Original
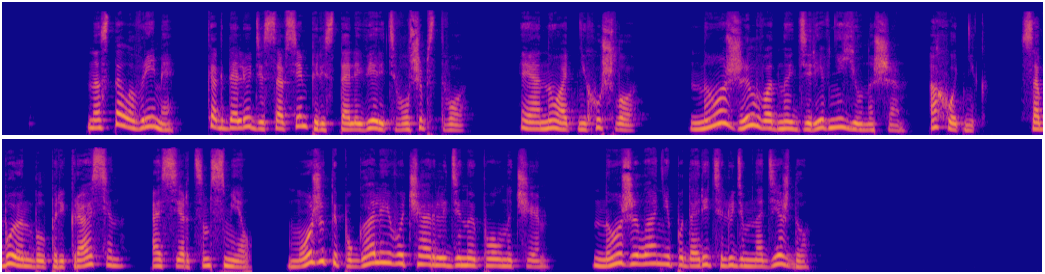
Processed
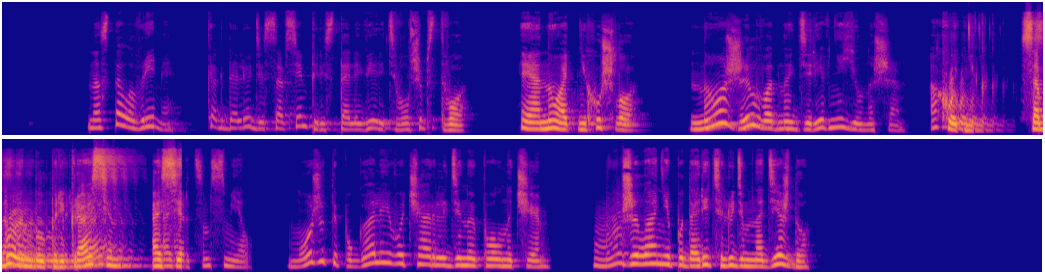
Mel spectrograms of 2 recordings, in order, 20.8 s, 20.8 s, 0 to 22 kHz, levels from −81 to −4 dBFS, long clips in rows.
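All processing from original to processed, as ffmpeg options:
-filter_complex "[0:a]asettb=1/sr,asplit=3[s0][s1][s2];[s0]atrim=end=1.514[s3];[s1]atrim=start=1.51:end=4.33,asetpts=PTS-STARTPTS,afade=t=in:d=0.004:c=qsin,afade=t=out:st=2.816:d=0.004:c=qsin,acompressor=threshold=0.0141:ratio=4:attack=3.2:release=140:knee=1:detection=peak,asplit=2[s4][s5];[s5]adelay=129,lowpass=f=1100:p=1,volume=0.141,asplit=2[s6][s7];[s7]adelay=129,lowpass=f=1100:p=1,volume=0.17[s8];[s4][s6][s8]amix=inputs=3:normalize=0,atrim=end_sample=124362[s9];[s2]atrim=start=4.326[s10];[s3][s9]acrossfade=d=0.004:c1=hsin:c2=qsin[s11];[s11][s10]acrossfade=d=0.004:c1=qsin:c2=hsin,asettb=1/sr,asplit=3[s12][s13][s14];[s12]atrim=end=5.654[s15];[s13]atrim=start=5.65:end=7.86,asetpts=PTS-STARTPTS,afade=t=in:d=0.004:c=qsin,afade=t=out:st=2.206:d=0.004:c=qsin,bandreject=f=50:t=h:w=6,bandreject=f=100:t=h:w=6,bandreject=f=150:t=h:w=6,bandreject=f=200:t=h:w=6,bandreject=f=250:t=h:w=6,bandreject=f=300:t=h:w=6,bandreject=f=350:t=h:w=6,bandreject=f=400:t=h:w=6,acrossover=split=8000[s16][s17];[s17]acompressor=threshold=0.002:ratio=4:attack=1:release=60[s18];[s16][s18]amix=inputs=2:normalize=0[s19];[s14]atrim=start=7.856[s20];[s15][s19]acrossfade=d=0.004:c1=hsin:c2=qsin[s21];[s21][s20]acrossfade=d=0.004:c1=qsin:c2=hsin,asettb=1/sr,asplit=3[s22][s23][s24];[s22]atrim=end=9.404[s25];[s23]atrim=start=9.4:end=12.2,asetpts=PTS-STARTPTS,afade=t=in:d=0.004:c=qsin,afade=t=out:st=2.796:d=0.004:c=qsin,acontrast=64,aeval=exprs='0.473*sin(PI/2*1.78*val(0)/0.473)':c=same,aecho=1:1:104|208|312|416:0.316|0.117|0.0433|0.016,atrim=end_sample=123480[s26];[s24]atrim=start=12.196[s27];[s25][s26]acrossfade=d=0.004:c1=hsin:c2=qsin[s28];[s28][s27]acrossfade=d=0.004:c1=qsin:c2=hsin,asettb=1/sr,asplit=3[s29][s30][s31];[s29]atrim=end=15.794[s32];[s30]atrim=start=15.79:end=16.62,asetpts=PTS-STARTPTS,afade=t=in:d=0.004:c=qsin,afade=t=out:st=0.826:d=0.004:c=qsin,equalizer=f=170:t=o:w=0.4:g=5.5,aeval=exprs='(tanh(44.7*val(0)+0.25)-tanh(0.25))/44.7':c=same,aeval=exprs='sgn(val(0))*max(abs(val(0))-0.00112,0)':c=same[s33];[s31]atrim=start=16.616[s34];[s32][s33]acrossfade=d=0.004:c1=hsin:c2=qsin[s35];[s35][s34]acrossfade=d=0.004:c1=qsin:c2=hsin,highpass=130,equalizer=f=11000:t=o:w=0.71:g=3,dynaudnorm=f=420:g=11:m=4.47,volume=0.422"

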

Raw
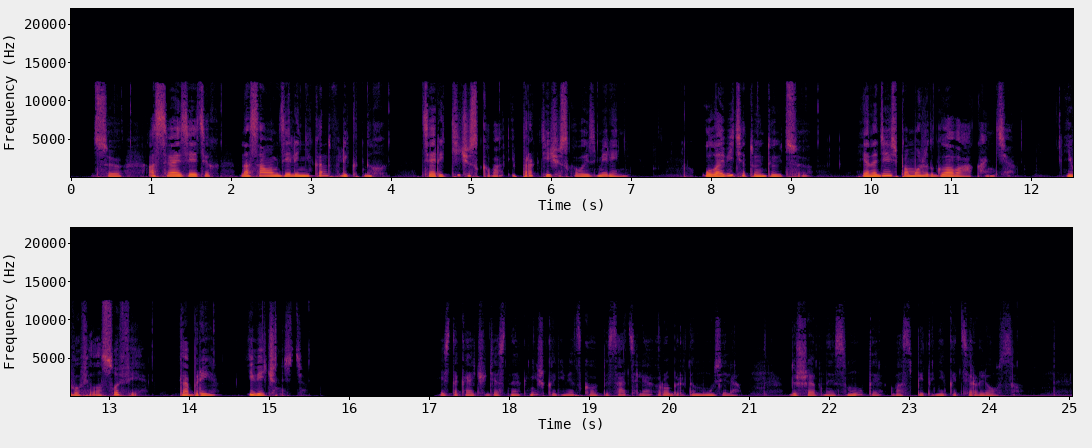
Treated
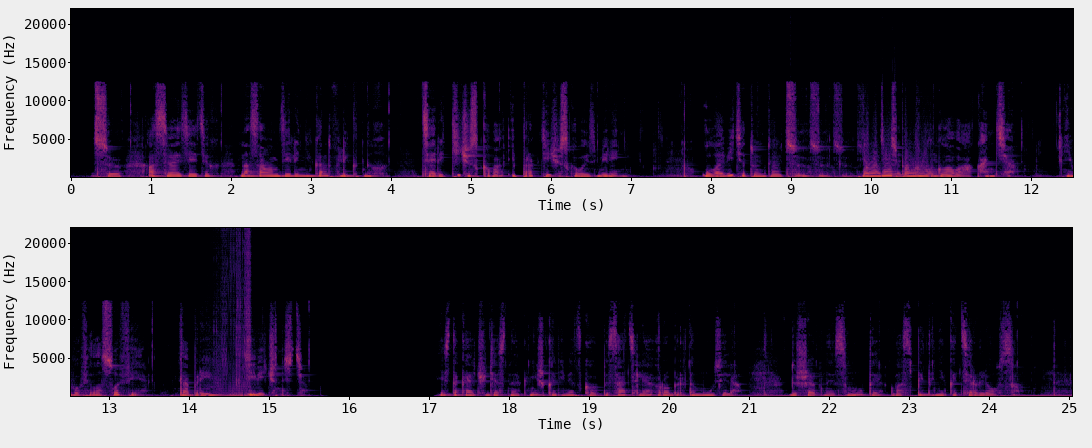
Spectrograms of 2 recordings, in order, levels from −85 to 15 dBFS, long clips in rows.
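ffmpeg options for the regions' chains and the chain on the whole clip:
-filter_complex "[0:a]asettb=1/sr,asplit=3[s0][s1][s2];[s0]atrim=end=8.664[s3];[s1]atrim=start=8.66:end=10.82,asetpts=PTS-STARTPTS,afade=t=in:d=0.004:c=qsin,afade=t=out:st=2.156:d=0.004:c=qsin,asplit=5[s4][s5][s6][s7][s8];[s5]adelay=294,afreqshift=-39,volume=0.237[s9];[s6]adelay=588,afreqshift=-78,volume=0.105[s10];[s7]adelay=882,afreqshift=-117,volume=0.0457[s11];[s8]adelay=1176,afreqshift=-156,volume=0.0202[s12];[s4][s9][s10][s11][s12]amix=inputs=5:normalize=0,atrim=end_sample=95256,volume=20,asoftclip=hard,volume=0.0501[s13];[s2]atrim=start=10.816[s14];[s3][s13]acrossfade=d=0.004:c1=hsin:c2=qsin[s15];[s15][s14]acrossfade=d=0.004:c1=qsin:c2=hsin,asettb=1/sr,asplit=3[s16][s17][s18];[s16]atrim=end=14.174[s19];[s17]atrim=start=14.17:end=14.87,asetpts=PTS-STARTPTS,afade=t=in:d=0.004:c=qsin,afade=t=out:st=0.696:d=0.004:c=qsin,aeval=exprs='val(0)+0.5*0.01*sgn(val(0))':c=same,equalizer=f=540:w=1.1:g=-5.5,asplit=2[s20][s21];[s21]adelay=32,volume=0.794[s22];[s20][s22]amix=inputs=2:normalize=0,atrim=end_sample=30870[s23];[s18]atrim=start=14.866[s24];[s19][s23]acrossfade=d=0.004:c1=hsin:c2=qsin[s25];[s25][s24]acrossfade=d=0.004:c1=qsin:c2=hsin,acompressor=threshold=0.00891:ratio=5,aecho=1:1:3.9:0.77,bandreject=f=202.6:t=h:w=4,bandreject=f=405.2:t=h:w=4,bandreject=f=607.8:t=h:w=4,bandreject=f=810.4:t=h:w=4,bandreject=f=1013:t=h:w=4,bandreject=f=1215.6:t=h:w=4,bandreject=f=1418.2:t=h:w=4,bandreject=f=1620.8:t=h:w=4,bandreject=f=1823.4:t=h:w=4,bandreject=f=2026:t=h:w=4,bandreject=f=2228.6:t=h:w=4,bandreject=f=2431.2:t=h:w=4,bandreject=f=2633.8:t=h:w=4,bandreject=f=2836.4:t=h:w=4,bandreject=f=3039:t=h:w=4,bandreject=f=3241.6:t=h:w=4,bandreject=f=3444.2:t=h:w=4,bandreject=f=3646.8:t=h:w=4,bandreject=f=3849.4:t=h:w=4,bandreject=f=4052:t=h:w=4,volume=1.58"

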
